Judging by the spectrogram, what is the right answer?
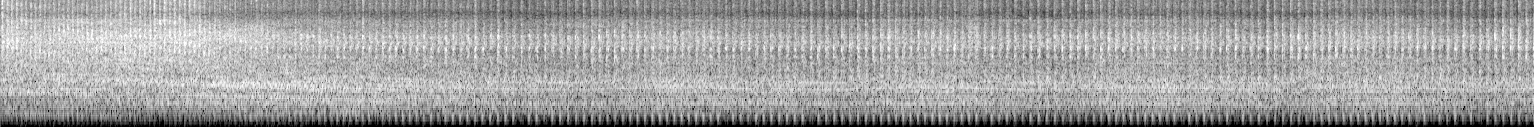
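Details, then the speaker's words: Troy Bilt Bronco riding mower, Kohler Courage single-carburetor engine, after deck, spindle and drive belt work: steady, fairly even buzzy idle with no hunting or surging; normal idle. "yall hear it running pretty good so we're just going to let let it warm up"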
